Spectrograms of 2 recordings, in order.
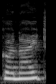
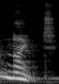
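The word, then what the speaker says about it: knight: ना जी एच और नाइट में के भी साइलेंट है अब यह देखिए क नाइट नहीं पढ़ र नाइट ठीक है ना यह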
